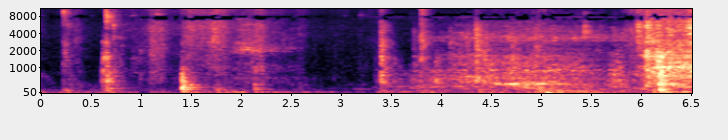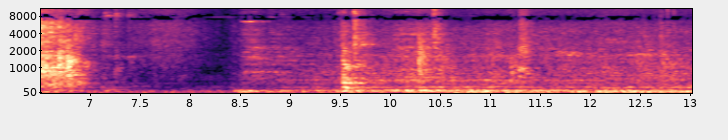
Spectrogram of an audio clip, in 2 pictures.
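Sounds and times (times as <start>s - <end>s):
sliding doors mechanical rumble: 3.6s - 7.2s, 8.4s - 13.0s.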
